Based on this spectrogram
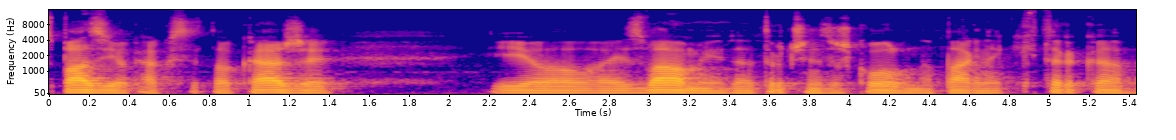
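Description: Fairly slow and monotone, a man talks with flat intonation in a very deep, low pitch. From eastern Serbia, village near Golubac; Serbia. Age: 20s. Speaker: runner, athlete; podcast guest. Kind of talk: casual interview. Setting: studio. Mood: calm, reflective. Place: studio. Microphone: studio mic.

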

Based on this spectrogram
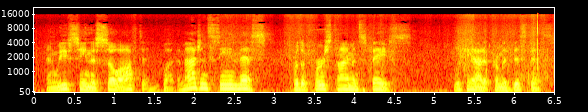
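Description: With a fairly high pitch, a man talks in a plain, everyday voice. He keeps a moderate pace and lively intonation. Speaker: priest preaching to camp. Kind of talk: sermon to children at a church camp.

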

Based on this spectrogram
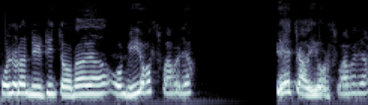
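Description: The man's voice is high-pitched. His intonation stays fairly even. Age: 70s. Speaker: retired principal and farmer. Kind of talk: casual explanatory chat.

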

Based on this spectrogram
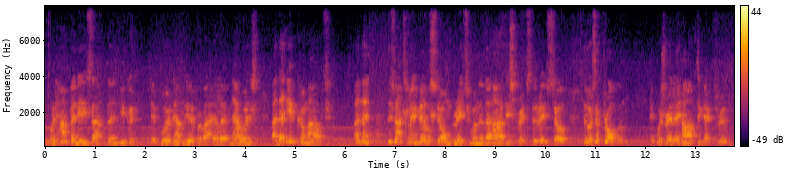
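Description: Audible room echo and noticeable background noise surround a man whose intonation stays fairly even. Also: moderate pace. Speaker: boat tour guide. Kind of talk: guided tour commentary. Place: tunnel cave.

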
